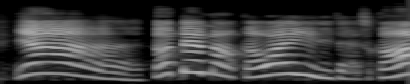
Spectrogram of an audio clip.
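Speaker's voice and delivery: high cute voice with long vowels; put-on high kawaii speech; ultra kawaii voice. Shown as a demonstration. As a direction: squeak it out sweet and cute. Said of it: "the ultra kawaii voice?".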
